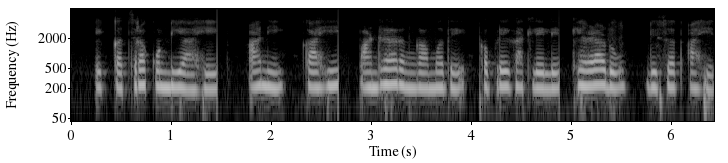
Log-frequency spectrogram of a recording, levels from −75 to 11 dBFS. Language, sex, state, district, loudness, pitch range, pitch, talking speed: Marathi, female, Maharashtra, Solapur, -23 LUFS, 210-225 Hz, 215 Hz, 120 wpm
